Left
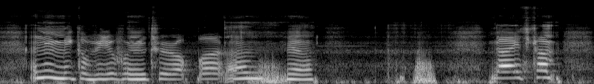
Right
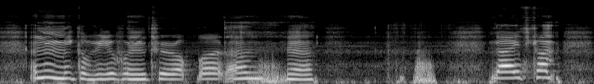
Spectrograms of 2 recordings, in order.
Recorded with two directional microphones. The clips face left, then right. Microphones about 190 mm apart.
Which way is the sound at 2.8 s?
55° right (ahead or behind).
